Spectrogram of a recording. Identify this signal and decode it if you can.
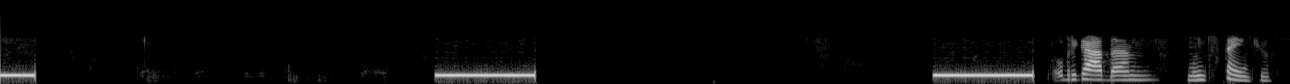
Ringback tone (Europe, 425 Hz), with speech.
